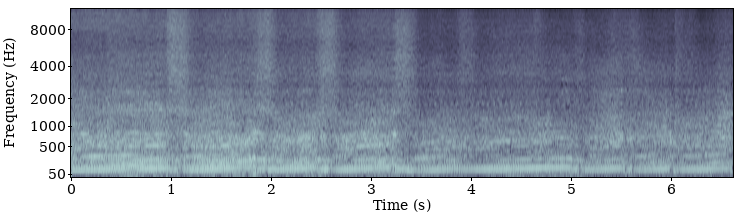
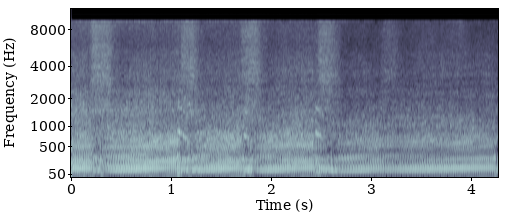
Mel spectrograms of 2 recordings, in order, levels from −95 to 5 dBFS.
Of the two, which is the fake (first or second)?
first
